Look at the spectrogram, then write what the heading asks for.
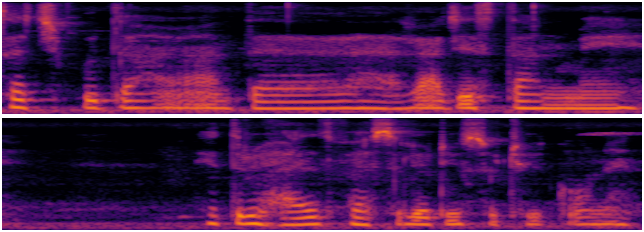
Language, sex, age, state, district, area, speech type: Sindhi, female, 30-45, Rajasthan, Ajmer, urban, spontaneous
